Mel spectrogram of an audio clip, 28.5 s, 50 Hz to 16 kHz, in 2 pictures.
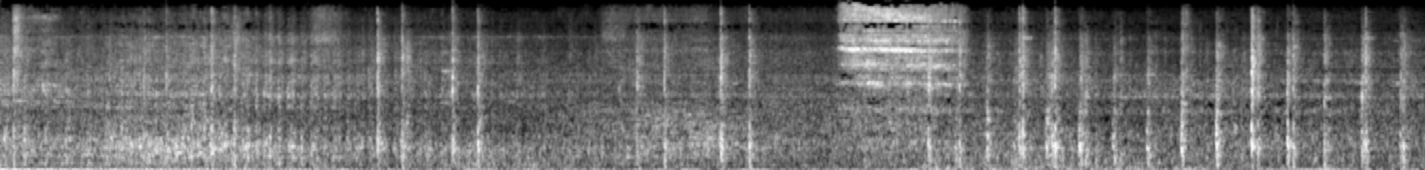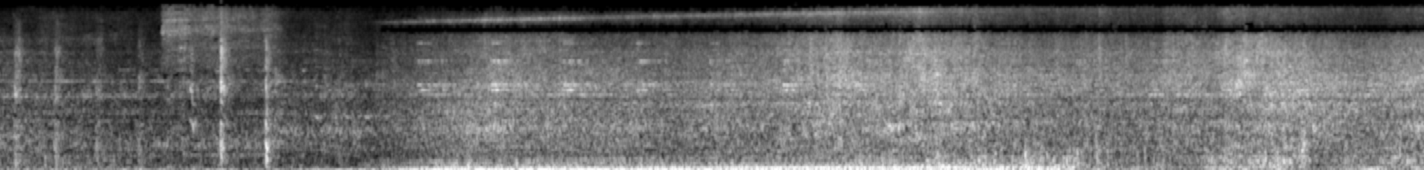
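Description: Metra commuter train of bilevel cars passing close by, its wheels clicking rapidly over the rail joints. After about 18 seconds this gives way to a louder, steady low rumble.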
